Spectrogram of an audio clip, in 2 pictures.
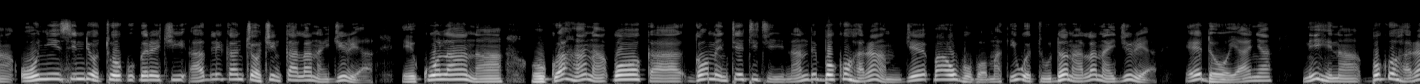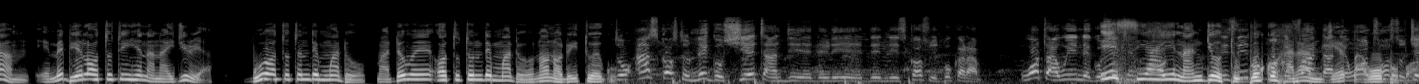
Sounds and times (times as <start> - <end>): Speech: 0.0 - 28.3.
